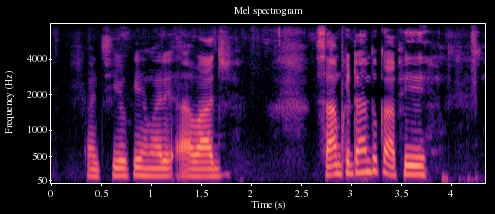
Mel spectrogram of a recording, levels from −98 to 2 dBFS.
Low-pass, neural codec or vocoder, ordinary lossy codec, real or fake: none; none; none; real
